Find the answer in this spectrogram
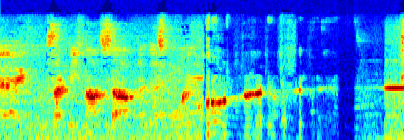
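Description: Faint, broken speech coming through a live-stream connection, with a thin tone rising slowly in pitch through the second half. Near the end the stream's audio cuts out completely for most of a second.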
